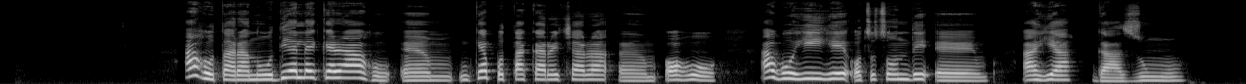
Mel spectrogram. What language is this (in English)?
Igbo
